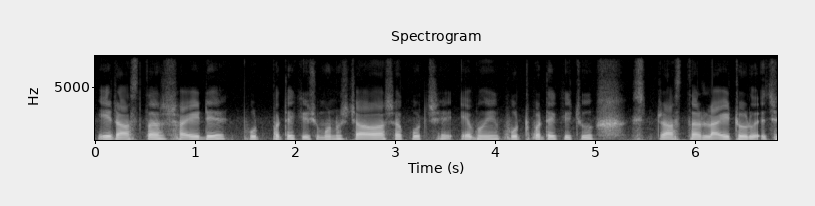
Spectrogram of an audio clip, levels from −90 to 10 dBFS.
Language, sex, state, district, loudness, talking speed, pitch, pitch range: Bengali, male, West Bengal, Kolkata, -18 LUFS, 150 wpm, 145 Hz, 135-150 Hz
